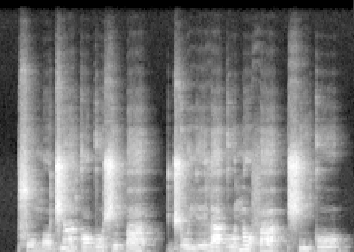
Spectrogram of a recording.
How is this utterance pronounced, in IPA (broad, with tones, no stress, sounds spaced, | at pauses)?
s o˧ m ɔ˧ d͡ʒ ã˦ k ɔ˦ ɡ o˦˨ ʃ e˧ b a˧ | d͡ʒ o˧ j e˧ l a˦ ɡ o˦ n ɔ˦˨ f a˧ | ʃ ĩ˧ k o˦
